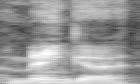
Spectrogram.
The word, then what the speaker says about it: manga: I'll read the manga and I'll get caught up. Speaking of manga, or manga actually is the right pronunciation.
